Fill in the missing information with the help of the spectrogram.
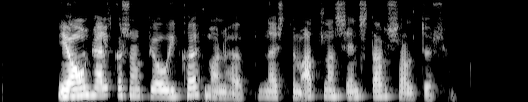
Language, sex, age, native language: Icelandic, female, 40-49, Icelandic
